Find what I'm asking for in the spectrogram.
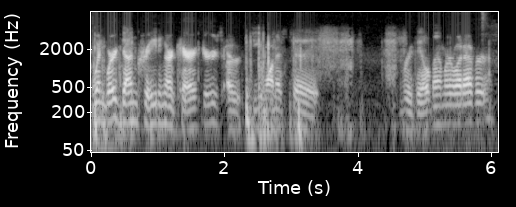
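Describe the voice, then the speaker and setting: A man's voice: mid-range voice, normal speed. A man chatting casually as a player in a tabletop game. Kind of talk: casual chat. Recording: dull lo-fi mic, faint noise.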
